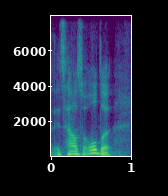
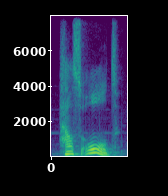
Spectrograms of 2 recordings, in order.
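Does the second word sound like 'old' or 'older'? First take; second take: older; old. First: The second word sounds like 'older'. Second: The second word sounds like 'old'. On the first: The speaker calls it right. "But it's House Older, isn't it?" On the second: The speaker calls it wrong. "now he said House Old"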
